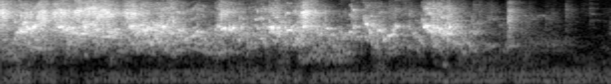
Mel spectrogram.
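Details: Happy budgies chirping: rapid bursts of high, scratchy twitters, about three per second, that grow sparse and trail off into near silence at the end.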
